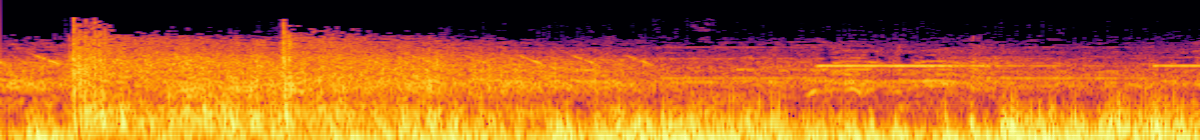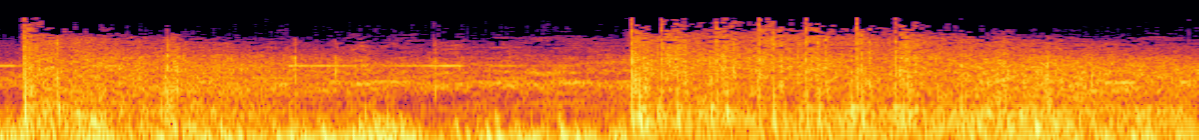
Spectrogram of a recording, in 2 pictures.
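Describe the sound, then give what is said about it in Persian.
Gunfire on a city street in Iran on a Monday during protests against a petrol price rise, amid heavy security forces: a few sharp, loud cracks spread apart, then a quick cluster of shots, all over a constant roar of crowd and street noise with a brief high tone. “در شهرهای مختلف ایران در روز دوشنبه فضا به شدت امنیتی بوده و گزارش ها از حضور پرشمار نیروهای امنیتی از واحدهای مختلف نظامی حکایت داره و صدای تیراندازی هم شنیده می شده.”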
